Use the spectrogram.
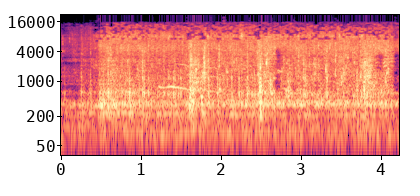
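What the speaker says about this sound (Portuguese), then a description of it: "Primeiro, encha a banheira com água." Water running into a bathtub as it fills, a steady close pouring rush with splashes and gurgles, overlaid by a faint tonal hum.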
